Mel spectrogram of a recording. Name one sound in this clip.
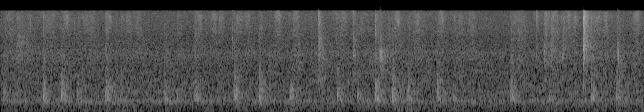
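A marker taps and squeaks on a whiteboard.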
